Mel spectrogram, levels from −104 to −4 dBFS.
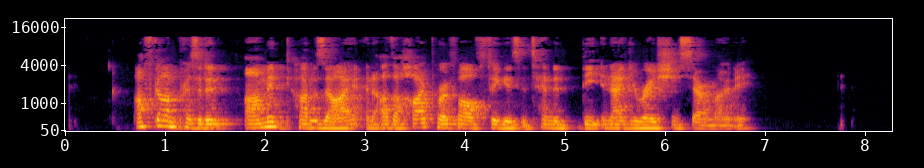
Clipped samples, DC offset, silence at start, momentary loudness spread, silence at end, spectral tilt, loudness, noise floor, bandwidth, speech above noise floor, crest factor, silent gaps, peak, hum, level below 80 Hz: under 0.1%; under 0.1%; 0.7 s; 7 LU; 1.4 s; -5.5 dB/octave; -24 LUFS; under -90 dBFS; 11.5 kHz; over 67 dB; 18 dB; none; -6 dBFS; none; -62 dBFS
